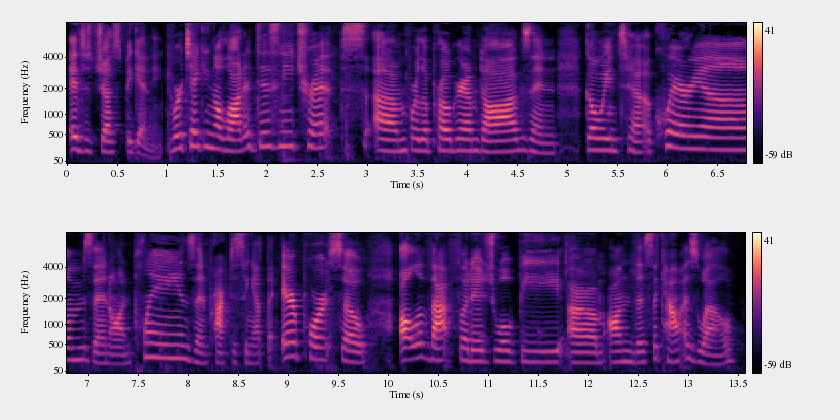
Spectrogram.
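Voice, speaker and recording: A woman's voice: mid-range voice, a little slow, hardly any pauses, a bit bright. Bubbly, giggly young woman vlogger. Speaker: service dog trainer and vlogger. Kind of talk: casual vlog chat to followers.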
